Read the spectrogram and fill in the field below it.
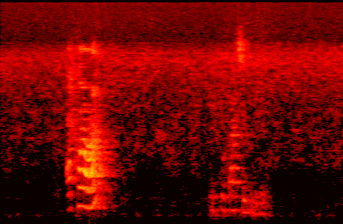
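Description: A woman speaks in short phrases nearby.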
